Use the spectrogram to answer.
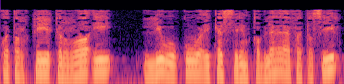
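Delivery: normal talking voice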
